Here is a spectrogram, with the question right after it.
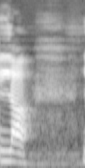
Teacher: हमारी जो जीभ है वो दांत से और मसूड़े से टच हो रही है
